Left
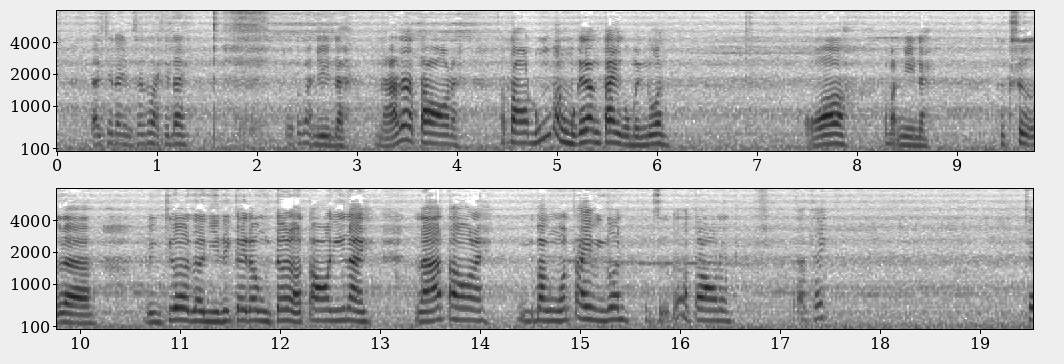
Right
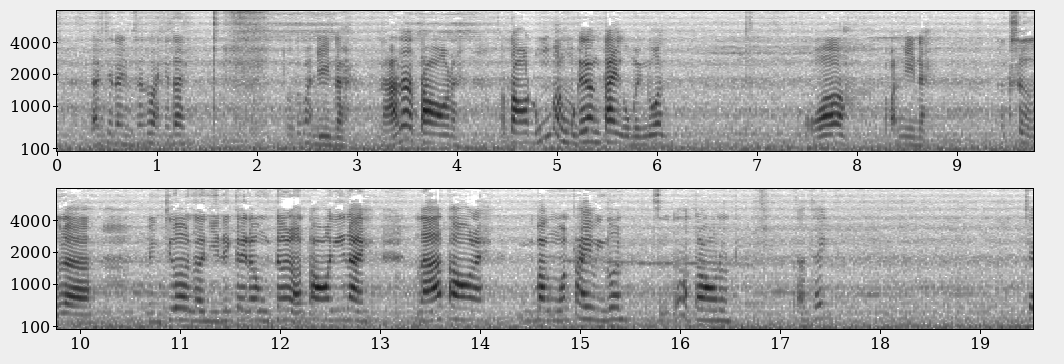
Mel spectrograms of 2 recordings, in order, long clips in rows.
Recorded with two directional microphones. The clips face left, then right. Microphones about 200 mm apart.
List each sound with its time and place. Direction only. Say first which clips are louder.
0.3 s a woman's voice: left 5 dB; 40° left (ahead or behind)
7.5 s a woman's voice: left 4 dB; 45° left (ahead or behind)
